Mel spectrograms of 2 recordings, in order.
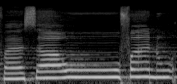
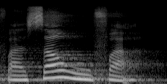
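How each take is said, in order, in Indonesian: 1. Vokal 'saw' dipanjangkan panjang. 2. Vokal 'saw' pendek dan lembut. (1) "tidak perlu dipanjangkan" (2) "cukup lembut"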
